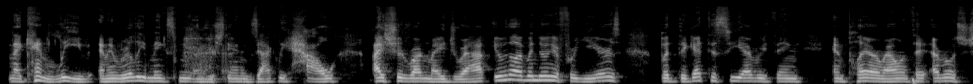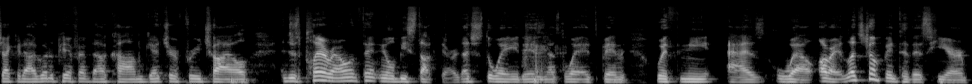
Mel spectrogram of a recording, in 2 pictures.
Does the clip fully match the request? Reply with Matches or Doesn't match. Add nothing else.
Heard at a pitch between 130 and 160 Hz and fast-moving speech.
Matches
